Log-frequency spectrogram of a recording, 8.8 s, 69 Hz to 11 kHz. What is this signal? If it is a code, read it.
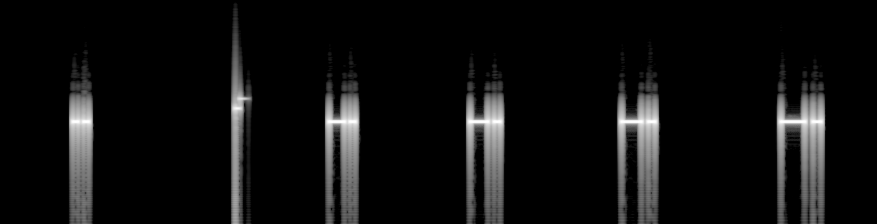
Morse code, heard as a keyed tone, about 20 wpm, spaced as for 6 wpm, 700 Hz. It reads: I NNNN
